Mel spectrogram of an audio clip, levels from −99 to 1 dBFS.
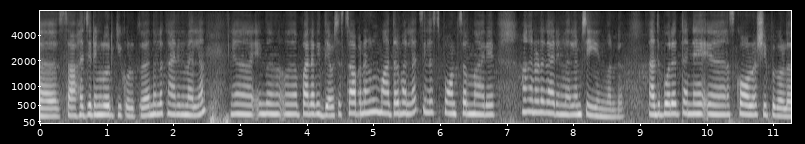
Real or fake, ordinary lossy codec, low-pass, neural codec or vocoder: fake; none; none; codec, 16 kHz, 0.7 kbps, FocalCodec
